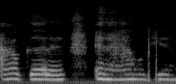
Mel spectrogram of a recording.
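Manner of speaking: soft, sultry, put-on sexy voice. Someone announces that she now does the sexy voice; answer in a put-on sexy voice. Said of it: "she now she does the sexy voice".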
